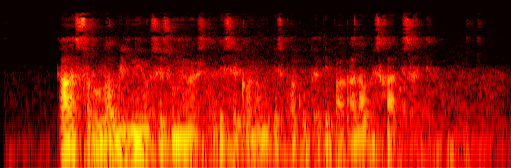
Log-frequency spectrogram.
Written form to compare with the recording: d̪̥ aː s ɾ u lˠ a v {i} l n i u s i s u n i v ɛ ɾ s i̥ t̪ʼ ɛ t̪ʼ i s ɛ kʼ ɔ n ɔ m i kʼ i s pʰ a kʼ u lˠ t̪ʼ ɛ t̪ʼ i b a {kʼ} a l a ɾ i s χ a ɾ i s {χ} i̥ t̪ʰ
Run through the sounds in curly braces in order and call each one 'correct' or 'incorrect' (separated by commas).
correct, correct, correct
